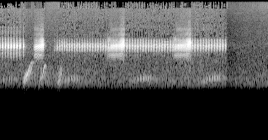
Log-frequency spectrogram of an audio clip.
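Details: Natal leaf-folding frog gives a high, rapid, buzzy pulsed trill held for over two seconds, with a few soft lower chirps beneath; the call sounds much like a brown-backed honeybird.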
